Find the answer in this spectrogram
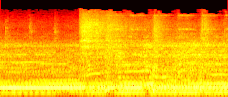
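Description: Live rock band playing loud, led by guitar, with a crash about a second in.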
